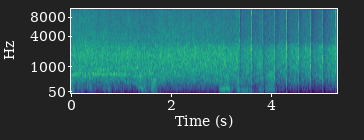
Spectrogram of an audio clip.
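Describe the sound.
Audience applause greets chef Jacques Pépin as he comes on stage at a live cooking event: a loud, dense wash of clapping that settles in the second half into steady, rhythmic unison claps.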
